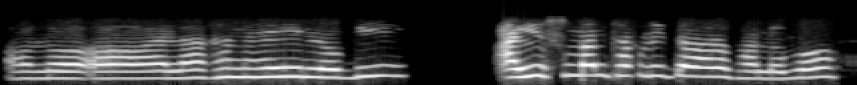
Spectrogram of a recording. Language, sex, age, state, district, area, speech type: Assamese, female, 30-45, Assam, Barpeta, rural, conversation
